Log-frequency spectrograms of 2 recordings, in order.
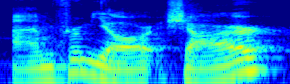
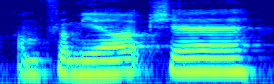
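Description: First: It is said in a Somerset accent. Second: It is said in a Liverpool accent. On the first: "No, that's Somerset" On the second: "That's kind of Liverpool"

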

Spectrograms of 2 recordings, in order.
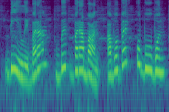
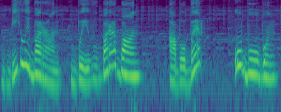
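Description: First: The phrase is spoken at a fast pace. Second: The phrase is spoken at a normal pace.

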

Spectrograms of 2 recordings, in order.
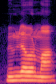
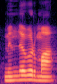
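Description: No difference in how they are said.

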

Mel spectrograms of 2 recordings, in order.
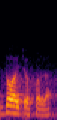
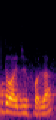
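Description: The two takes are said the same way.

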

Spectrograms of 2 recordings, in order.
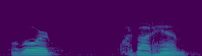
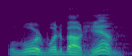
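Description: First: It sounds worried and caring. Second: It sounds angry and irritated.

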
